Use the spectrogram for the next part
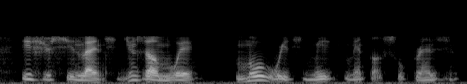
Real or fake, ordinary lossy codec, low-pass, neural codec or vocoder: fake; none; 3.6 kHz; autoencoder, 22.05 kHz, a latent of 192 numbers a frame, VITS, trained on many speakers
